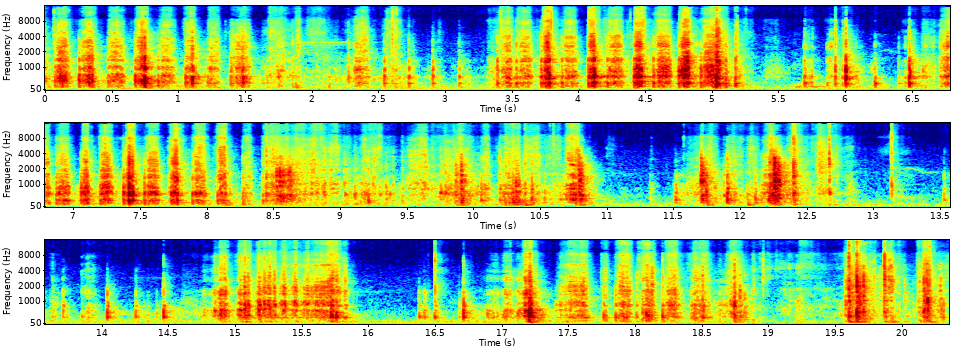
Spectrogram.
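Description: Snap-off blade craft knife (radium cutter) cutting through a cardboard box, in bursts of quick scraping strokes separated by short pauses.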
